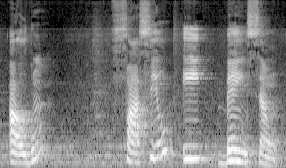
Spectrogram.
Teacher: acento está na penúltima sílaba começando da direita para esquerda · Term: paroxítonas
